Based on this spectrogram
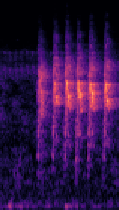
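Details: Grey-cheeked bulbul song, used to get lazy captive bulbuls singing, gives a quick run of six bright, chattering notes, about five a second, after a short quiet start.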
